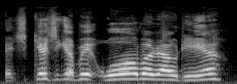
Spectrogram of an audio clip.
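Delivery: ordinary delivery, nothing marked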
